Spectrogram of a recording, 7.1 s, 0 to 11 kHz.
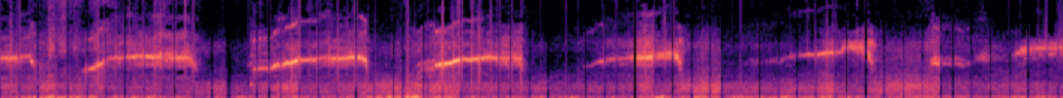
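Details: Southwest Florida bald eagle nest camera, 15 March 2024, during feeding of an eaglet with turtle prey: a series of thin high whistled notes, some slightly rising, about one per second, over steady low rumble.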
